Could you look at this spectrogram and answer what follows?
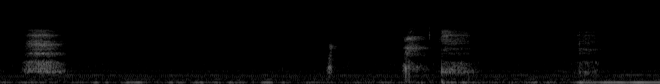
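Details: Nonstop sneezing: several short sharp sneezes in a row over a steady low hum.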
